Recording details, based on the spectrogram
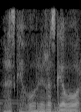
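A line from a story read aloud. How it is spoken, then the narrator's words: Sighed. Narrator (Russian): вздохнул Шептун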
